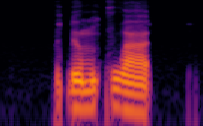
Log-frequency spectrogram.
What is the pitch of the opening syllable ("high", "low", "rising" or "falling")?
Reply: rising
